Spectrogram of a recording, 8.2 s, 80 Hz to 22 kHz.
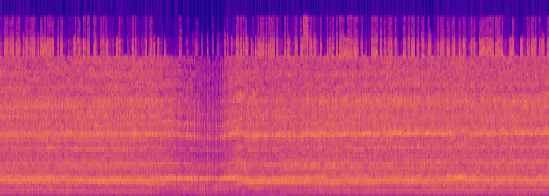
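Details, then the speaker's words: New OS 40 FSR model engine, second tank of break-in: high steady whine with a brief dip near three seconds that recovers, running faster than wanted; high and low speed needles still need setting. "obviously you can see I let it get a little bit higher rpm this time actually a little bit higher than I wanted I was really wanting to run it in the mid-1990s"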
